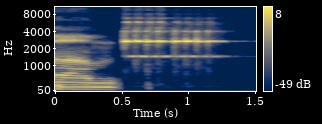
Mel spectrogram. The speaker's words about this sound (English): There's another one of your alarms. That's the one I sleep through.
